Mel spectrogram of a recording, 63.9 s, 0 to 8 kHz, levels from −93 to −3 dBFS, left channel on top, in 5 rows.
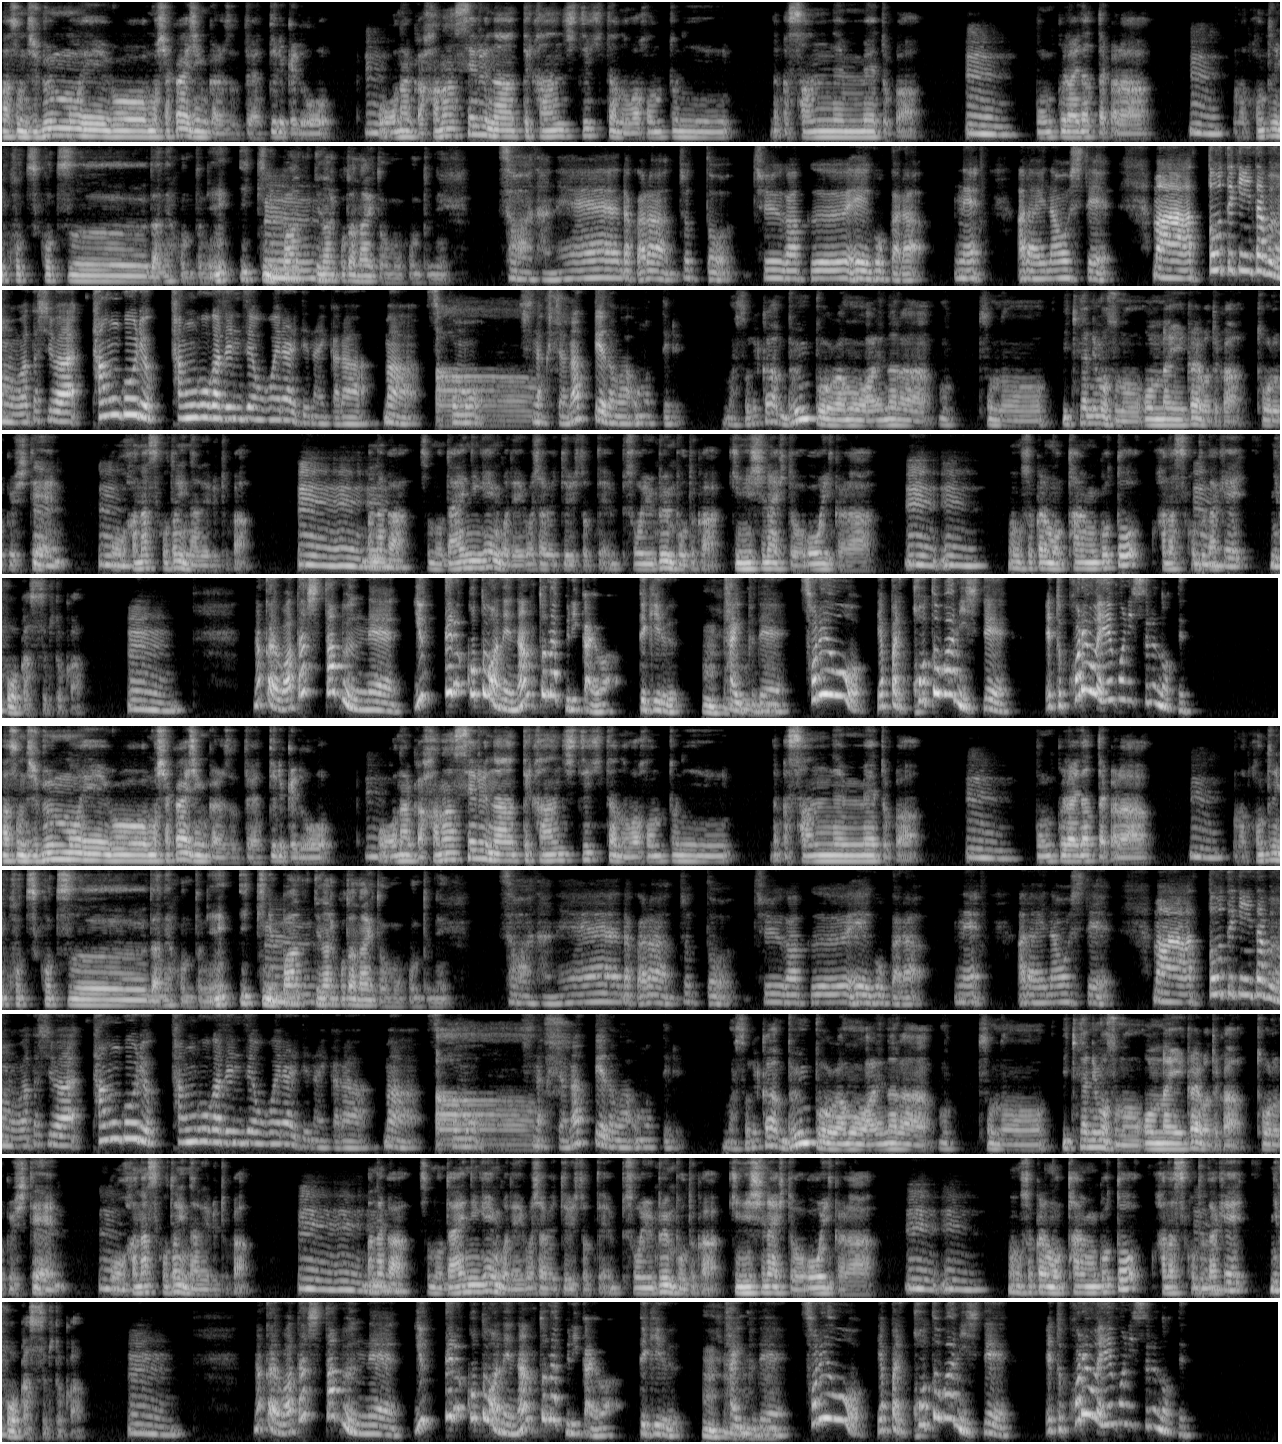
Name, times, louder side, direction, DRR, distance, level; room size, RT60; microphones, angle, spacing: voice 1, 0.0-3.3 3.8-7.3 7.7-9.1 10.3-11.5 12.3-17.2 29.9-31.2 32.8-35.1 35.3-38.9 39.4-40.8 42.0-47.0 48.4-50.7 51.0-51.9 58.1-58.9, right 1 dB, 50° right, 1.2 m, -29 dB
voice 2, 9.6-10.1 11.9-12.2 15.4-16.1 17.2-17.4 17.8-22.0 22.3-22.6 22.9-29.7 30.1-30.4 30.7-32.3 38.6-38.9 39.3-39.6 41.3-42.4 47.4-48.2 50.2-50.6 52.4-52.9 53.6-57.9 58.3-61.2 61.6-63.0, left 4 dB, 75° left, 0.6 m, -28 dB
2.6 x 2.5 x 2.7 m
head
